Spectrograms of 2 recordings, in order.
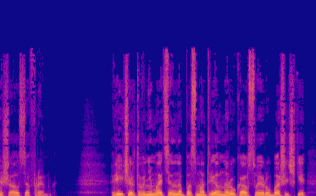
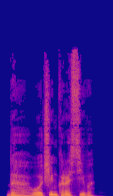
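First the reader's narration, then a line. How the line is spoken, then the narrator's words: Tearful, tender. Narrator (Russian): сквозь слезы ласково улыбнулась Элизабет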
